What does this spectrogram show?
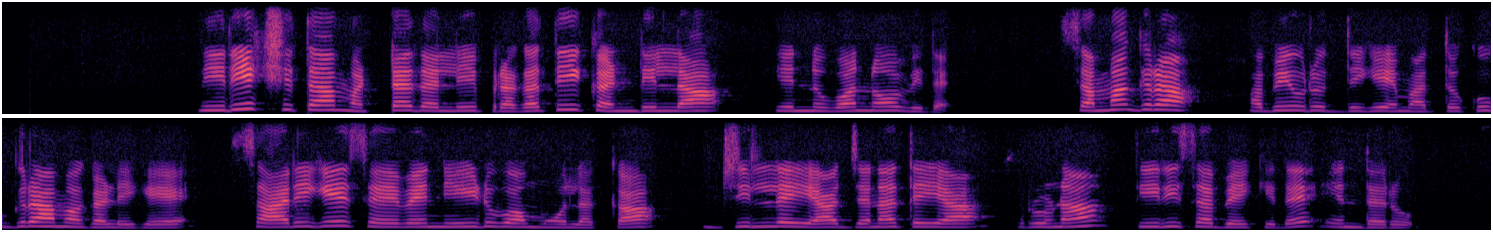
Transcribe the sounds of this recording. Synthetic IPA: niɾiːkʂit̪ɐmɐʈːɐd̪ɐlːipɾɐɡɐt̪ikɐɳɖilːɐ | e̞nːuʋɐnoːʋid̪e̞ | sɐmɐɡɾɐ | ɐbʱiʋɾud̪ʱːiɡe̞mɐt̪ːukuɡɾaːmɐɡɐɭiɡe̞ | saːɾiɡe̞seːʋe̞niːɽuʋɐmuːlɐkɐ | d͡ʒilːɛjɐd͡ʒɐnɐt̪ɛjɐɾuɳɐt̪iːɾisɐbe̞ːkid̪e̞ʔːnd̪ɐɾu

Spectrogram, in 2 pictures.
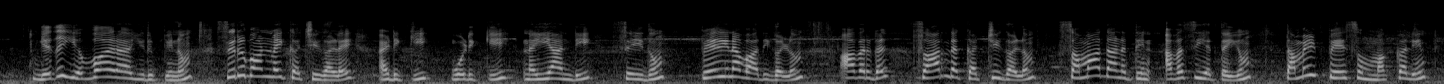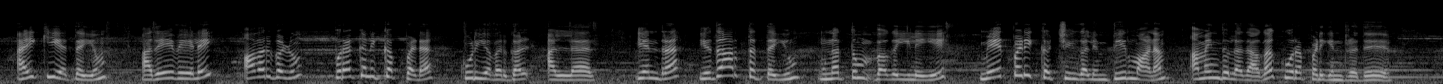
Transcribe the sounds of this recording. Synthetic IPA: ɛðɯɛʋːaːɾaːjɪɾɯpːɪnɯmsɪɾɯbaːnmɐɪkːɐʈt͡ʃɪɣɐɭɐɪ | ʔɐɽɪkːi | ɔɽɯkːinɐjːaːɳɖi | sɛjðɯm | peːɾɪnɐʋaːðɪɣɐɭɯm | ʔɐʋɐɾɣɐɭ | saːɾnd̪ɐkɐʈ̚t͡ʃɪɣɐɭɯm | sɐmaːðaːnɐt̪ːɪnɐʋɐsɪjɐt̪ːɐjɯm | t̪ɐmɪɭpeːsɯmːɐkːɐɭɪn | ʔɐɪkːɪjɐt̪ːɐjɯm | ɐðeːʋeːlɐɪ | ʔɐʋɐɾɣɐɭɯmpʊɾɐkːɐnɪkːɐpːɐɽɐ | kuːɽɪjɐʋɐɾɣɐɭʔɐlːɐ | ɛndrɐ | jɛðaːɾt̪ɐt̪ːɐjɯmʊnɐɾt̪ːɯmʋɐɣɐjɪleːjeː | meːɾpɐɽɪkːɐʈ̚t͡ʃɪɣɐɭɪnt̪iːɾmaːnɐm | ʔɐ̰mɐɪnd̪ɯɭːɐðaːɣɐkuːɾɐpːɐɽɯɣɪndrɐðɯ

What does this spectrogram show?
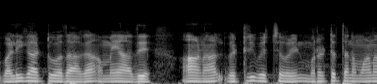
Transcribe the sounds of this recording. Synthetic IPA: ʋɐɭɪɣaːʈːɯʋɐðaːɣɐːmɐjaːðɯ | aːnaːlʋɛʈriʋɛt͡ʃːɐʋɐɾɪnmʊrɐʈːɯt̪ːɐnɐmaːnɐ

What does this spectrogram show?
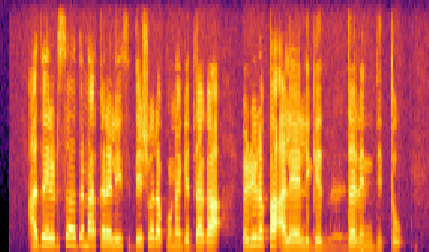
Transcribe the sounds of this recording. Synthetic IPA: ɐd̪ɐeɾɐɽusaːʋɾɐd̪ɐnaːkɐɾɐlːisid̪ːeːʃʋɐɾɐpuːɳɐɡed̪ːaːɡɐ | eɽjuɾɐpːɐʔɐlɛjɐlːiɡed̪ːɐɾend̪it̪ːu

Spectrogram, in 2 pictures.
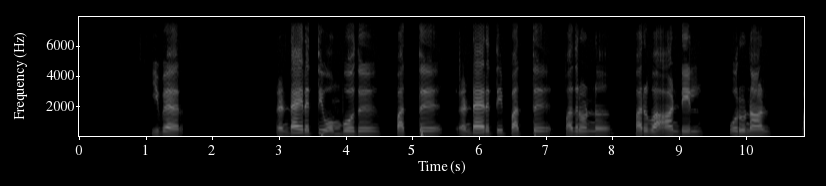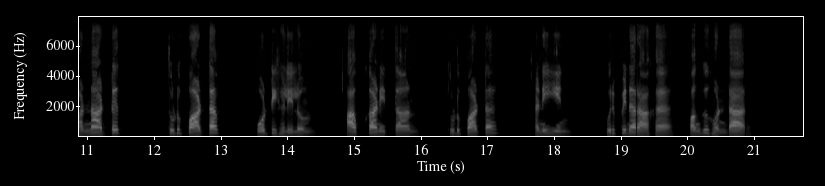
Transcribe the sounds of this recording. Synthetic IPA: ɪʋɐɾ | ɾɛɳɖaːjɪɾɐt̪ːiɔmboːðɯ | pɐt̪ːɯ | ɾɛɳɖaːjɪɾɐt̪ːipɐt̪ːɯpɐðɪnɔnːɯ | pɐɾɯʋɐaːɳɖɪl | ɔɾɯnaːl | pɐnːaːʈːɯ | t̪ʊɽɯpːaːʈːɐ | poːʈːɪɣɐɭɪlɯm | aːkaːɳɪt̪ːaːn | t̪ʊɽʊpːaːʈːɐ | ɐɳɪjɪn | ʊɾʊpːɪnɐɾaːɣɐ | pɐŋɡɯɣɔɳɖaːɾ

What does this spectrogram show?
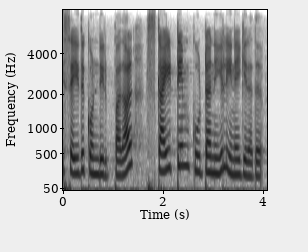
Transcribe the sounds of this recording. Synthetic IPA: sɛjðɯkɔɳɖɪɾɯpːɐðaːlskɐɪʈːɪmkuːʈːɐnɪjɪlɪnɐɪɣɪrɐðɯ

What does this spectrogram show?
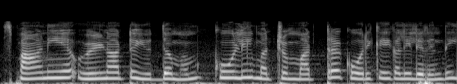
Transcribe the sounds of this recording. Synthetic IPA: spaːnɪjɐʔʊɻnaːʈːɯjʊd̪ːɐmɯmkuːlimɐʈrɯmːɐʈrɐkoːrɪkːɐɪɣɐɭɪlɪɾɯnd̪ɯ

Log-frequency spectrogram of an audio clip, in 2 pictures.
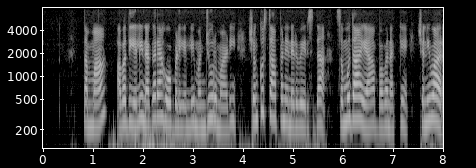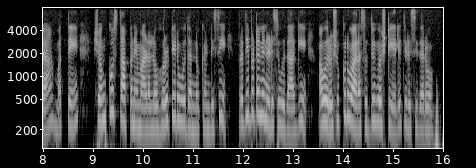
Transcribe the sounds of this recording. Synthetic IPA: t̪ɐmːɐːʋɐd̪ijɐlːinɐɡɐɾɐɦɔːbɐɭɛjɐlːimɐɲd͡ʒuːɾumaːɽiʃɐŋkust̪ʰaːpɐne̞niɾɐʋeːɾisid̪ɐ | sɐmud̪aːjɐbʱɐʋɐnɐkːe̞ | ʃɐniʋaːɾɐmɐt̪ːe̞ | ʃɐŋkust̪ʰaːpɐne̞maːɽɐloːɦɔɾɐʈiɾuʋud̪ɐnːukɐɳɖisi | pɾɐt̪̬ibɐʈɐne̞nɐɽesuʋud̪aːɡi | ɐʋɐɾuʃukɾɐʋaːɾɐsud̪ːuɡo̞ːʂʈijɐlːit̪iɭisid̪ɐɾu

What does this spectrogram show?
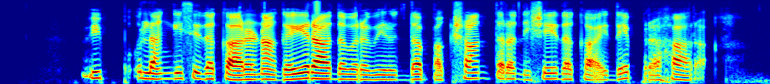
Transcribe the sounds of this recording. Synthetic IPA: ʋiplɐŋɡisid̪ɐkaːɾɐɳɐɡɐjɾaːd̪ɐʋɐɾɐʋiɾud̪ʱːɐpɐkʂaːnt̪ɐɾɐniʂɛːd̪ʱɐka̰ːjid̪epɾɐhaːɾɐ̰

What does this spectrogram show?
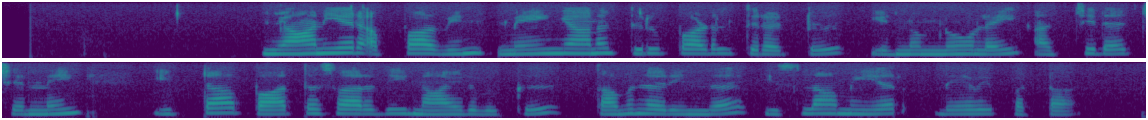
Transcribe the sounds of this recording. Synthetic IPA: ɲaːnɪjɐɾɐ̰pːaːʋɪnmeːɲaːnɐt̪ɪɾɯpːaːɽɐlt̪ɪɾɐʈːɯɛnːɯmnuːlɐɪʔɐt͡ʃːɪɽɐt͡ʃɛnːɐɪ | ɪʈːaːpaːɾt̪ɐsaːɾðinaːjɪɾɯʋɯkːɯt̪ɐmɪɻɐɾɪnd̪ɐɪslaːmɪjɐɾd̪eːʋɐɪpːɐʈːaːɾ

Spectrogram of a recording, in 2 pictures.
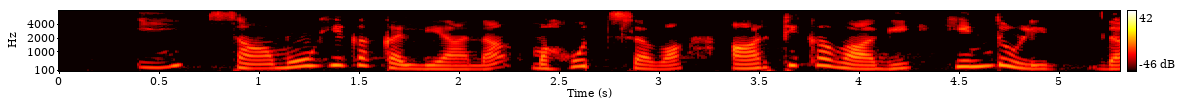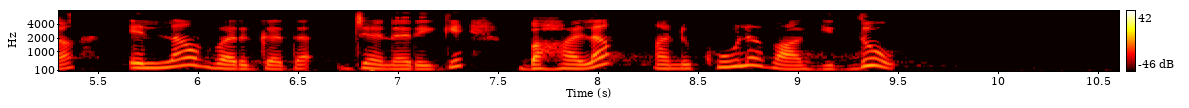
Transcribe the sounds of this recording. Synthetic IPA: iːsaːmuːɦikɐkɐljaːnɐmɐɦoːt̪sɐʋɐaːɾt̪ʰikɐʋaːɡihind̪uɭid̪ːɐɛlːaːʋɐɾɡɐd̪ɐd͡ʒɐnɐɾiɡe̞bɐɦɐɭɐɐnukuːlɐʋaːɡid̪ːu

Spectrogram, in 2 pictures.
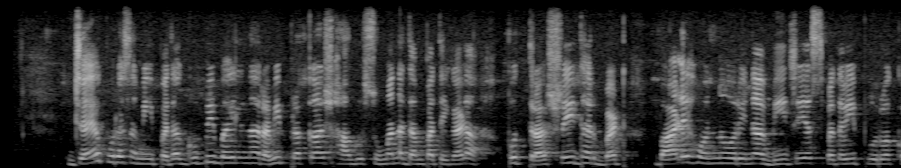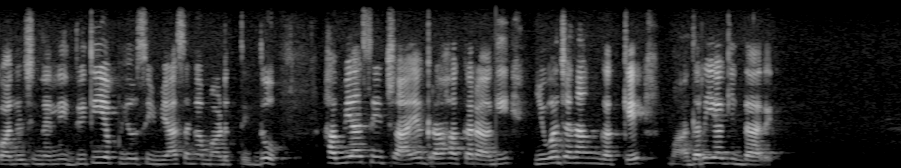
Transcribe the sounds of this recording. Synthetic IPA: d͡ʒɐjɐpuːɾɐsɐmiːpɐd̪ɐɡubːibɐjlinɐɾɐʋipɾɐkaːʃɦaːɡusumɐnɐd̪ɐmpɐt̪ɛɡɐɭɐput̪ɾɐʃɾiːd̪ʱɐɾbɐʈ | baːɭeɦonːoːɾinɐbid͡ʒijespɐd̪ɐʋipuːɾʋɐkaːle̞ːd͡ʒinɐlːid̪ʋit̪ijɐpjuːsiʋjaːsɐŋɡɐmaːɽut̪ːid̪ːu | hɐʋjaːsit͡ʃaːjɐɡɾaːɦɐkɐɾaːɡijuʋɐd͡ʒɐnaːŋɡɐkːe̞ma̰ːd̪ʱɐɾijaːɡid̪ːaːɾe̞̰

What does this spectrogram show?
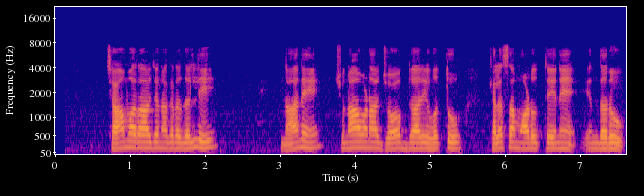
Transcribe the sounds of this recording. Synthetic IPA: t͡ʃaːmɐɾaːd͡ʒɐnɐɡɐɾɐd̪ɐlːi | naːne̞ː | t͡ʃunaːʋɐɳɐd͡ʒɐʋaːb̚d̪aːɾiɦo̞t̪ːu | kɛlɐsɐmaːɽut̪ːe̞ːne̞ːnd̪ɐɾuː

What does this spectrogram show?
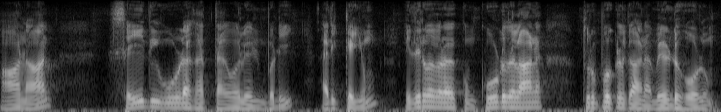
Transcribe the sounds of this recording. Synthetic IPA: aːnaːl | sɛjðiuːɻɐɣɐt̪ːɐɣɐʋɐɾɪnbɐɽiɐɾɪkːɐjɯmɛðɪɾʋɐʋɐɾɐɯkːɯmkuːɽɯðɐlaːnɐt̪ʊɾɯpːɯkːɐɭɯkːaːnɐʋeːɳɖɯɣoːɭɯm

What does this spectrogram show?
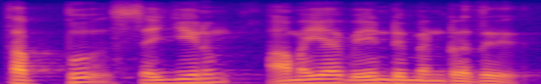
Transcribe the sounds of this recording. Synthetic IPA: t̪ɐpːɯsɛjːɪnɯmʔɐ̰mɐjɐʋeːɳɖɯmɛndrɐðɯ̰

